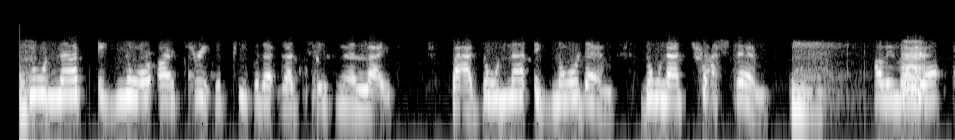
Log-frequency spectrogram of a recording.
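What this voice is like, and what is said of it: Slight Jamaican accent. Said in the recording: “I'm from Jamaica, and I still have some Jamaican accent in me”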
